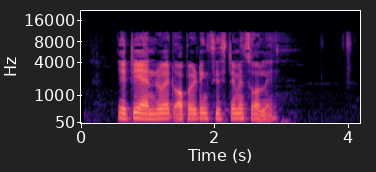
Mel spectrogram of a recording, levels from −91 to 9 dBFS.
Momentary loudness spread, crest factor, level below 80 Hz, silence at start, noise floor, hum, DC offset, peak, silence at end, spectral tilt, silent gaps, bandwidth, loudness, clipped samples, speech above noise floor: 12 LU; 22 dB; -60 dBFS; 0.55 s; -71 dBFS; none; under 0.1%; 0 dBFS; 0.15 s; -4 dB/octave; none; 11.5 kHz; -19 LUFS; under 0.1%; 51 dB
